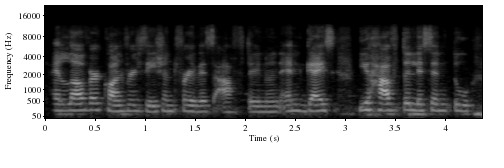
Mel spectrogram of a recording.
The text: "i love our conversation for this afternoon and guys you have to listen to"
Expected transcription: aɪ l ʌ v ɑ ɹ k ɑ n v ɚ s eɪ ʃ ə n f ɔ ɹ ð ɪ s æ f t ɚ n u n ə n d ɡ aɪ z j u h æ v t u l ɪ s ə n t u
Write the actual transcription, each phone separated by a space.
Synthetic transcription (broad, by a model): aɪ l ʌ v ɑ ɹ k ɑ n v ɚ s eɪ ʃ ə n f ɔ ɹ ð ɪ s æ f t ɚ n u n ə n d ɡ aɪ s j u h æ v t u l ɪ s ə n t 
